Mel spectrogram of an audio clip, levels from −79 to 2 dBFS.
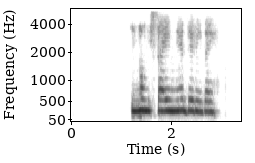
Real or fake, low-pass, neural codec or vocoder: fake; 5.4 kHz; codec, 16 kHz, 1.1 kbps, Voila-Tokenizer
